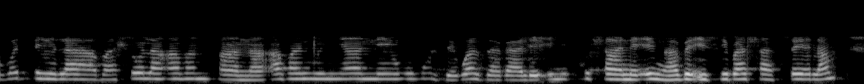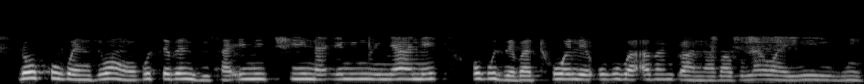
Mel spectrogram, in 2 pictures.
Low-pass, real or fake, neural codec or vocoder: 3.6 kHz; fake; codec, 16 kHz, 16 kbps, FreqCodec, smaller model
